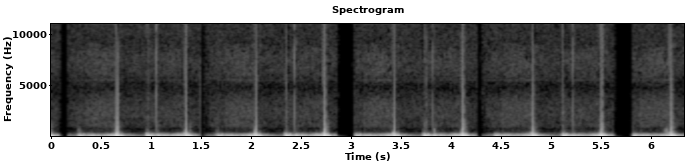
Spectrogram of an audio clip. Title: MITRAL STENOSIS - APEX | HEART SOUNDS | AUSCULTATION | MURMUR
